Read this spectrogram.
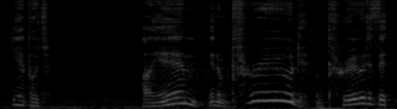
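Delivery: high-pitched, badly faked accent impression; terrible Kyle accent. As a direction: put on a bad accent, proud and high. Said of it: "That's a terrible accent".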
